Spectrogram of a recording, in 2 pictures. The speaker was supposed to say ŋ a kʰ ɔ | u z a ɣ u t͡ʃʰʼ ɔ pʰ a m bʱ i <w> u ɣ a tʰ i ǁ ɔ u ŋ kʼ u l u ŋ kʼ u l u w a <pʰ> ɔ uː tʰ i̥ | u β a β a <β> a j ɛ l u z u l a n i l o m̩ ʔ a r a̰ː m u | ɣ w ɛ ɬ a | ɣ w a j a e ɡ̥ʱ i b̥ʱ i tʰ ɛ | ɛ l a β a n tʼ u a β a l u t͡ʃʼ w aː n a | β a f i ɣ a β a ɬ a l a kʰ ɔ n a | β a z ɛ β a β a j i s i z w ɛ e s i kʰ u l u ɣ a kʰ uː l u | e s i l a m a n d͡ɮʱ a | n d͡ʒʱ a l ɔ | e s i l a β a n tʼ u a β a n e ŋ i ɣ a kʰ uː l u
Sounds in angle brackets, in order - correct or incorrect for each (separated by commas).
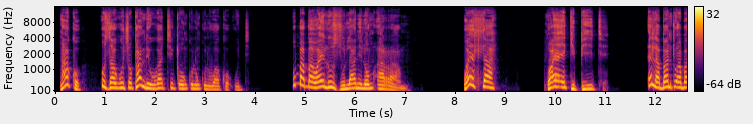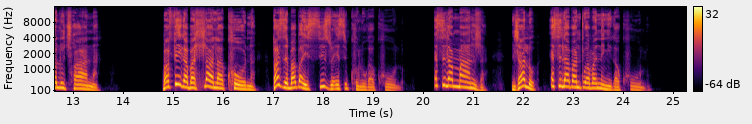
incorrect, incorrect, incorrect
